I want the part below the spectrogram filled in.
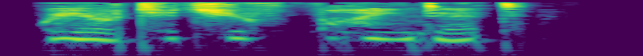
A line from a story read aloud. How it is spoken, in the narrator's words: Mom whispers, shocked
